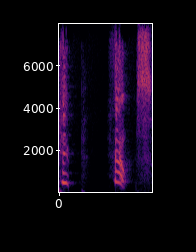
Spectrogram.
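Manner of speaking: very high, chiming, bell-like little voice. Narrator voicing a small fox-like hologram creature after it sniffs the rations, bell-like voice. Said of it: "in a bell-like voice goes".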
